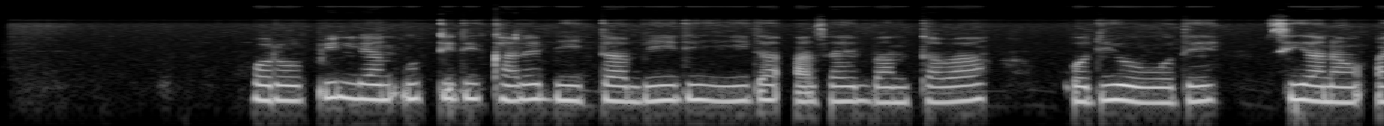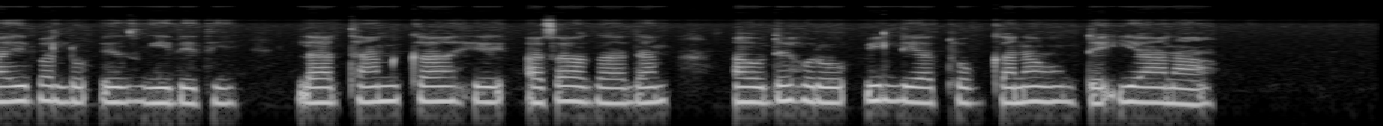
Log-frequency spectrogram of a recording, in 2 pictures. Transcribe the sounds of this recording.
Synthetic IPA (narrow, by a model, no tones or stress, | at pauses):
hɔɾoːpʼːɪlːɪjɐnʊt̪ːɪd̪ɪkɐɾɛbiːt̪ːaːbiːd̪ɪjiːd̪ɐɐsɐjbɐnt̪ːɐwaː | ɔd̪ɪjɔːwɔd̪ɛ | sɪjɐnɐwɐjbɐlɔʔes̬ɡiːd̪ɛt̪ɪ | laːt̪ʰːaŋkːɐhɛɐsaːɡaːd̪ɐn | ɐwd̪ɛɦɔɾoːpʼːɪlːɪjat̪ʰɔɡːɐnɐwd̪ɛʔɪjaːnaː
